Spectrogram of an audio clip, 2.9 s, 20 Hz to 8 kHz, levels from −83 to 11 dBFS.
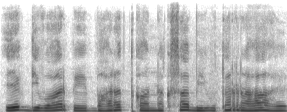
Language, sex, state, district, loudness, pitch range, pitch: Hindi, male, Uttar Pradesh, Saharanpur, -16 LUFS, 160-185 Hz, 170 Hz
